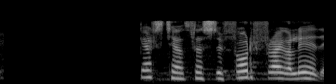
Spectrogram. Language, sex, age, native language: Icelandic, female, 12, Icelandic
